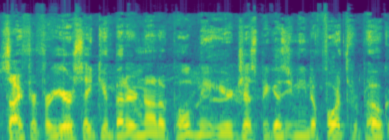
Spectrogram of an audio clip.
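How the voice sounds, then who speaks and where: A man does a cartoonish character voice at a fairly low pitch. He talks at a very fast pace. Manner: gruff, irritable.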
